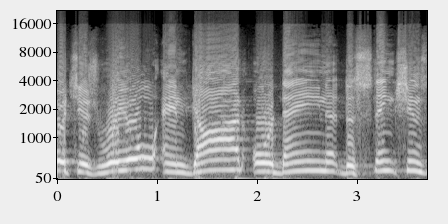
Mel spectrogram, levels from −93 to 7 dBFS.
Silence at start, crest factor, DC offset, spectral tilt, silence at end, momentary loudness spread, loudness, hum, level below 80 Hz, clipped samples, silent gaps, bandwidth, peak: 0 s; 4 dB; under 0.1%; -3.5 dB/octave; 0 s; 4 LU; -5 LUFS; none; -38 dBFS; 7%; none; 17 kHz; 0 dBFS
